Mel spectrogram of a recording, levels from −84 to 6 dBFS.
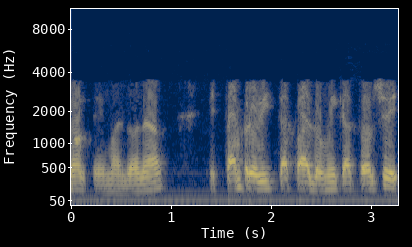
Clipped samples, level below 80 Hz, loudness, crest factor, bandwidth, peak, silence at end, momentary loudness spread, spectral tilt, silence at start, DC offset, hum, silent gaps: under 0.1%; -52 dBFS; -22 LUFS; 14 dB; 3.8 kHz; -8 dBFS; 0 s; 7 LU; -8 dB/octave; 0 s; under 0.1%; none; none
